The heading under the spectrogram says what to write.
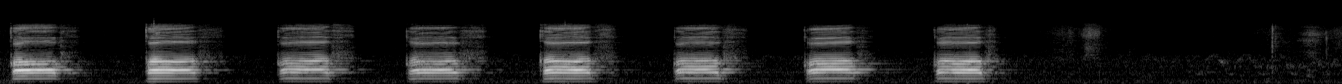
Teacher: কফ হচ্ছে জিহ্বার গোড়া উপরের তালুর সঙ্গে লাগবে, লেগে উচ্চারিত হবে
